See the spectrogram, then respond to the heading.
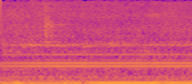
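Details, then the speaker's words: PC that recently started making an electrical noise; steady hum with thin constant tone on top: coil whine, typical of high-power graphics cards and power supplies, from the inductor vibrating under current and magnetic force. "este sonido se le conoce como Cold wine se produce normalmente en las gráficas y fuentes que requieren alto consumo de energía y se genera porque en la bobina o inductor pasa corriente eléctrica"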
